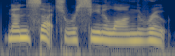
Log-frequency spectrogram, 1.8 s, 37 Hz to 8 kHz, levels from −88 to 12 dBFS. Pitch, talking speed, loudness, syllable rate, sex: 180 Hz, 240 wpm, -19 LUFS, 6.4 syllables/s, female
